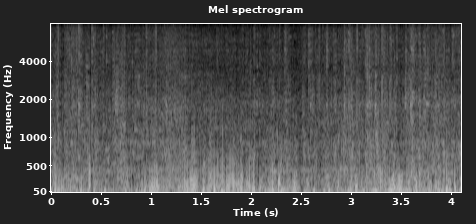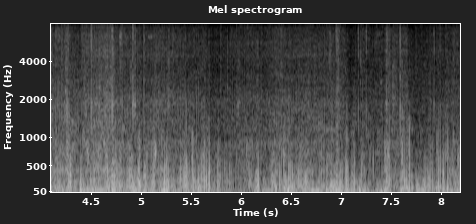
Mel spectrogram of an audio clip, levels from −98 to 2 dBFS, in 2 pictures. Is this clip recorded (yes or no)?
no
